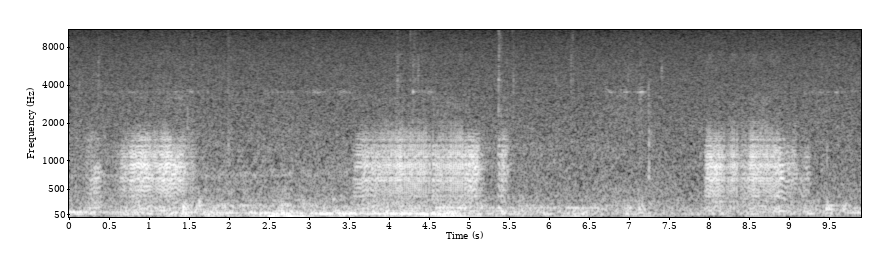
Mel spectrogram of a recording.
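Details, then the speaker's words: Loud snoring from someone sleeping on a couch in the background, said to be very loud that day, heard during a doll-painting session. "I don't know if you can hear snoring or not, but he is on the couch. And very loud today, I don't know."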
